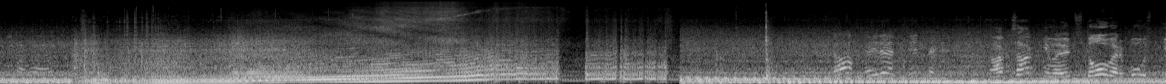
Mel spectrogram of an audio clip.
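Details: Nissan with new gearbox, stress-testing on a pull: revs climb hard, then the engine stumbles and cuts out briefly before picking up, overboost because the wastegate lines were mixed up.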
